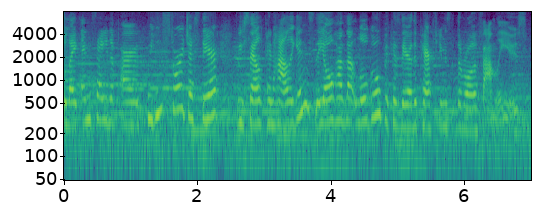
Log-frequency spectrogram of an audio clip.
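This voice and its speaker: Loud, chatty woman tour guide. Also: sits high. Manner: loud, lively and chatty, with playful jokes. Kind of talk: guided tour talk to a group. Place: outdoor garden at a theme park. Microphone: camera a few steps away, no microphone.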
